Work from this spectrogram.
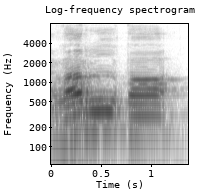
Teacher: را پر ہم نے قلقلہ نہیں کرنا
